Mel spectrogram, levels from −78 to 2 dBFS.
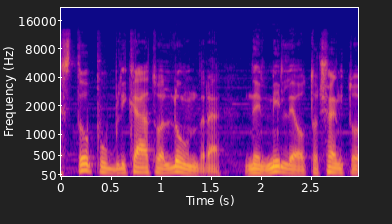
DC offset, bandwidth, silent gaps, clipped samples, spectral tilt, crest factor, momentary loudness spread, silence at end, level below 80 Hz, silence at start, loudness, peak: under 0.1%; 13 kHz; none; under 0.1%; -5.5 dB/octave; 16 dB; 6 LU; 0 s; -42 dBFS; 0 s; -19 LUFS; -4 dBFS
